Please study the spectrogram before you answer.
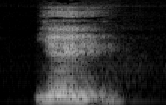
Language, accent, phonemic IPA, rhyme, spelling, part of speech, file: French, Canada, /je/, -e, yé, pronoun / phrase, LL-Q150 (fra)-yé.wav
- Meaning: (pronoun) alternative form of je (representing the Hispanic pronunciation); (phrase) he's, it's: contraction of il + est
